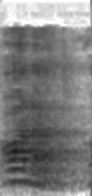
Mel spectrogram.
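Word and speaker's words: honour: और यहां पे ह नहीं बोल रहा है, एच का प्रोनाउंसिएशन ह होता है, लेकिन यहां पर मुझे ह नहीं बोल रहा हूं मैं। ऑनेस्ट, ऑनर, और ऑनर, ऑनर, यहां भी स्पेलिंग में एच आ रहा है, इनमें स्पेलिंग में एच आ रहा है, लेकिन एच के बाद क्या आ रहा है, ओ आ रहा है। यहां पर मैं ओ से प्रोनाउंस कर रहा हूं, न कि ह से।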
